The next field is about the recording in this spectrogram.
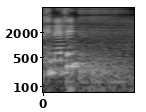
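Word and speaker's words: Cynefin: It's called Kinevin. Now you see how it's spelled. That's the hardest thing about Kinevin, is being able to spell it.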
